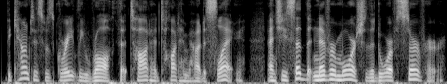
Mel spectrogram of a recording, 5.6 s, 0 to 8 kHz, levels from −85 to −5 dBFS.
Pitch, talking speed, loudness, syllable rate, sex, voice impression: 135 Hz, 255 wpm, -19 LUFS, 5.5 syllables/s, male, masculine, adult-like, slightly relaxed, powerful, soft, slightly muffled, slightly raspy, cool, intellectual, sincere, friendly, wild, lively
